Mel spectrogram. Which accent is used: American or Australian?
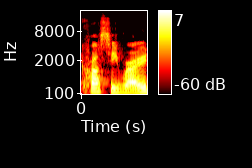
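Australian. It is said in an Australian accent. This is the old way the speaker used to say it. "I don't say Crossy Road anymore"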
